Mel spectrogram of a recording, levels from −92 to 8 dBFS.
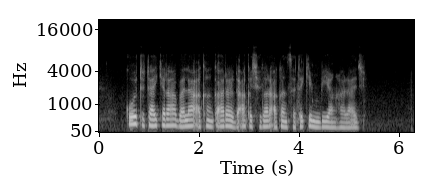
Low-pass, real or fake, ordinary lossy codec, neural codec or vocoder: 7.2 kHz; real; Opus, 24 kbps; none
